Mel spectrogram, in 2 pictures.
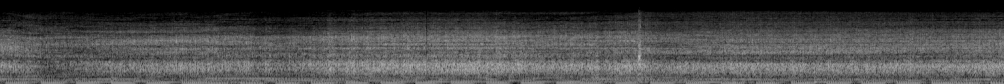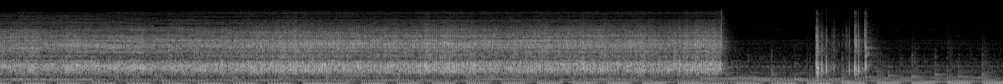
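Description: Music with a steady beat playing through the old Philips radio-cassette recorder's speakers, under a loud hiss. About 17 seconds in the hiss cuts off suddenly, a couple of clicks follow, and the music plays on, quieter and cleaner.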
